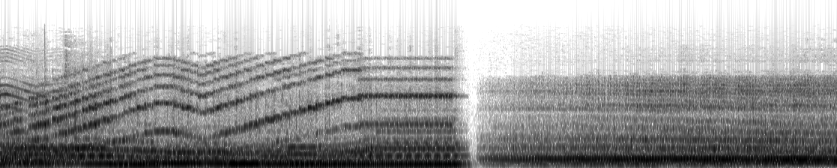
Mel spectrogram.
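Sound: helicopter flying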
